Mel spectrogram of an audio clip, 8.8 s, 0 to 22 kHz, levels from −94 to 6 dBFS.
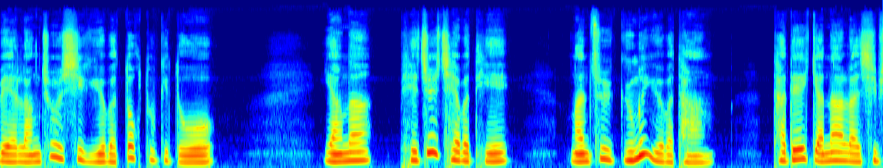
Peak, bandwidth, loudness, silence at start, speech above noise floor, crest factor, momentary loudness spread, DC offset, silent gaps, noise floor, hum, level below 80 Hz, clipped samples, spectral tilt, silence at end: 0 dBFS; 14.5 kHz; -17 LUFS; 0 s; 49 dB; 16 dB; 9 LU; under 0.1%; none; -65 dBFS; none; -52 dBFS; under 0.1%; -6.5 dB/octave; 0 s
